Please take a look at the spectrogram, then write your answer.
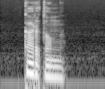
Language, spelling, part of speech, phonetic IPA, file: Polish, karton, noun, [ˈkartɔ̃n], Pl-karton.ogg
